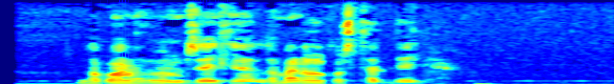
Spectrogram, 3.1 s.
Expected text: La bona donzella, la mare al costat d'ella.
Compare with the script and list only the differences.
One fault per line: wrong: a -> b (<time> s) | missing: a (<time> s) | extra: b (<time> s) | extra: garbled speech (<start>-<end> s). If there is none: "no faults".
no faults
